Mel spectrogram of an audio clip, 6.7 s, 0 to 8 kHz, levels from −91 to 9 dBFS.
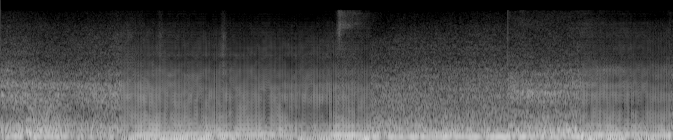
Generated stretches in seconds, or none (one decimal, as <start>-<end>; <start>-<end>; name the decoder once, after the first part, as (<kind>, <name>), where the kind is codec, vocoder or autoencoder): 1.2-3.7 (vocoder, Vocos); 5.8-6.7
